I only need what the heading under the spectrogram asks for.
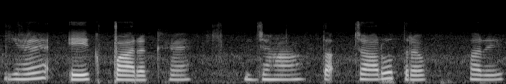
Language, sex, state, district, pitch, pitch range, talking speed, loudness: Hindi, female, Haryana, Rohtak, 225 Hz, 220-240 Hz, 105 wpm, -19 LUFS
